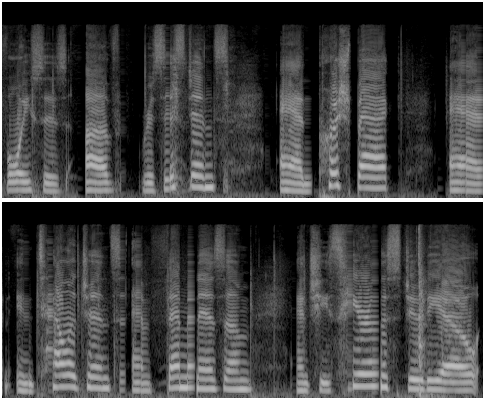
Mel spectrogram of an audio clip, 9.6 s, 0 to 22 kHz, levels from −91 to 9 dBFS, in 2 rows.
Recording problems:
distortion; slight; 7% of the sound clipped
household noises; noticeable; throughout; 15 dB below the speech
choppy; very; 9% of the speech affected

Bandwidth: 13.5 kHz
